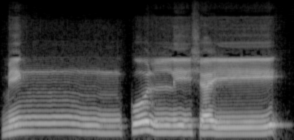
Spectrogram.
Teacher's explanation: Kemudian min samarkan di sini ikhfa hakiki daripada min asalnya nun baris mim baris kasrah bertemu nun bunyi min, tapi bila datang kaf jadi ikhfa di sini jadi samar 2 harakat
